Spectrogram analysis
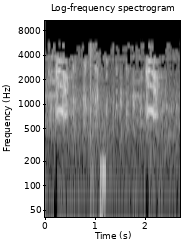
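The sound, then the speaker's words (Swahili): Hundreds of chickens roam the town streets of Puyallup, Pierce County, Washington, clucking and squawking. A few loud bursts of overlapping clucks rise above a steady background of fowl chatter, with no talk. “walikuwa na kibarua kigumu Alhamisi wiki hii cha kuwafukuza mamia ya kuku waliokuwa wakizurura kwenye mitaa ya mji wa Puyallup, county ya Pierce”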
